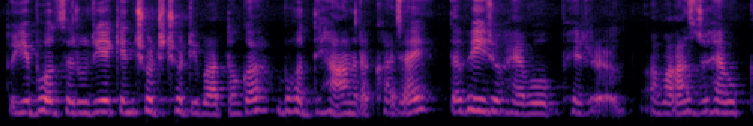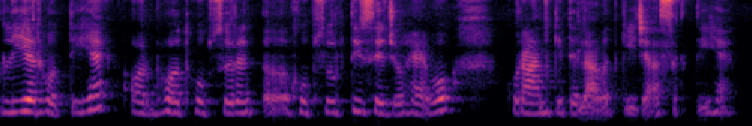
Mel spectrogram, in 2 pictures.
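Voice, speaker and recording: A woman's voice: on the high side, fairly even intonation, dark tone, husky. A woman with a Pakistani Urdu accent teaching Quran recitation, who draws out each example word in recitation and then explains it carefully, mixing in English terms.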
